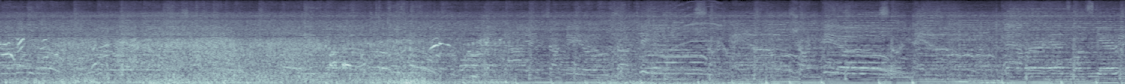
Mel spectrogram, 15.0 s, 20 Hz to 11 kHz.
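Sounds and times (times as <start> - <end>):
young people shouting and squealing: 0.0 - 1.8, 4.2 - 6.9
ocean surf breaking: 0.0 - 15.0
wave crashing: 0.0 - 15.0.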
